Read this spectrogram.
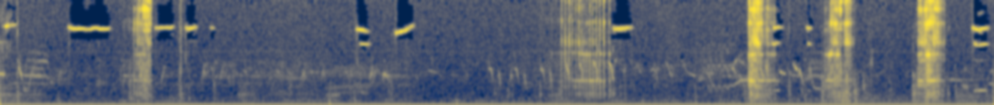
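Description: A screwdriver clicks and scrapes against metal.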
